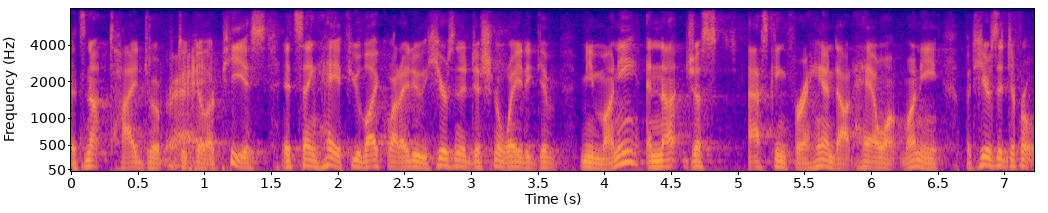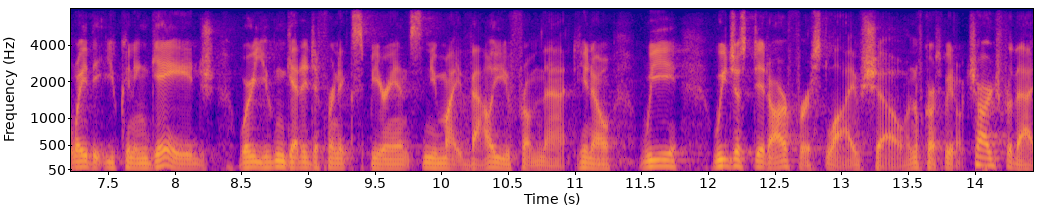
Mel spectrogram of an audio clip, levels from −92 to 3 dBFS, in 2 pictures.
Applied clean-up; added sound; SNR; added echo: none; none; none; none.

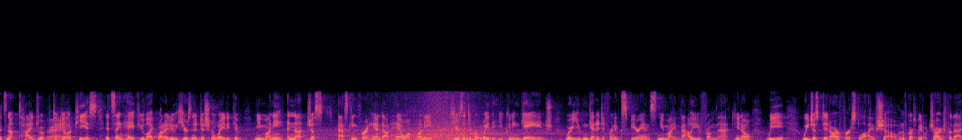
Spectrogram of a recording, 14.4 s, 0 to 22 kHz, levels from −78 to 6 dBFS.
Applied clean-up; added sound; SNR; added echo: none; Car passing by; 13 dB; none.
